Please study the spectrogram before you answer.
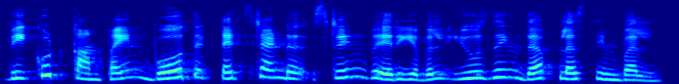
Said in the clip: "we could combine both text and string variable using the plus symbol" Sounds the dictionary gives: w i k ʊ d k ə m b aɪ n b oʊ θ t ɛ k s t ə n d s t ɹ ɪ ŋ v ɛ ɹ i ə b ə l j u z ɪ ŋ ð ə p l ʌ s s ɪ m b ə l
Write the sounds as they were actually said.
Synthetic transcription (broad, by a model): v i k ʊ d k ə m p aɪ n b oʊ t t ɛ k s t ə n d s t ɹ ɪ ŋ v ɛ ɹ i ə b ə l j u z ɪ ŋ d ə p l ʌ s s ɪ m b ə l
